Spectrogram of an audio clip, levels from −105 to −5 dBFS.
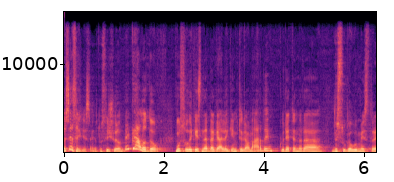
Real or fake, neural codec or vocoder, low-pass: fake; codec, 44.1 kHz, 7.8 kbps, Pupu-Codec; 14.4 kHz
